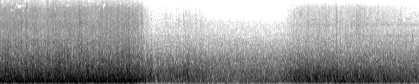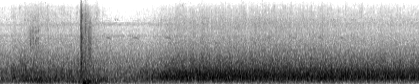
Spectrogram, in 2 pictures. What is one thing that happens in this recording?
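Many soldiers march together with a low rumbling tramp of feet.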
